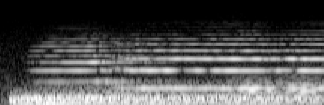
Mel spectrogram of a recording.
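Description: Wind ensemble entering suddenly with a sustained chord, the held tones steady and unchanging throughout.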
